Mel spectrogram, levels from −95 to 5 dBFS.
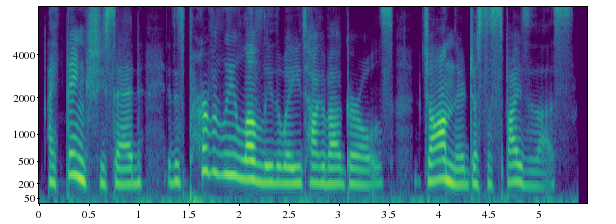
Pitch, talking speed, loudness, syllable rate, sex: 225 Hz, 210 wpm, -20 LUFS, 5.8 syllables/s, female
